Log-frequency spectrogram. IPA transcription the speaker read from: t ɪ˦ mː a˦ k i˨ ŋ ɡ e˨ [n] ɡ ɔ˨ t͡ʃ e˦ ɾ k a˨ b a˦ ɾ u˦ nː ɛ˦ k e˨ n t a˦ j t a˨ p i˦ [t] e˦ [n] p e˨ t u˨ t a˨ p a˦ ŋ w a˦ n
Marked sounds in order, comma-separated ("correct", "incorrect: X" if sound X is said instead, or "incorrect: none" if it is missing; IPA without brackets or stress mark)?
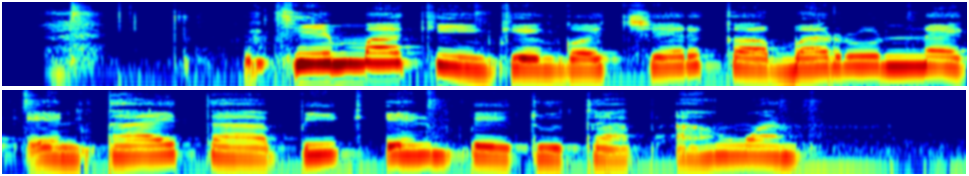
incorrect: ŋ, incorrect: k, correct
